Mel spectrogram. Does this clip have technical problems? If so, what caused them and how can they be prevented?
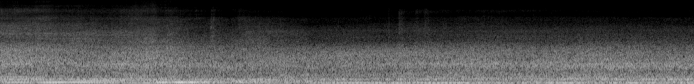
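Yes. Between 0.58 s and 6.1 s there is a regular tick or small pop roughly every 1.1 s, about seven in all, heard while the everyday sound is playing. These are clock drift buffer slips. The likely cause is two devices running on separate clocks that disagree by around 150 ppm, so the buffer between them slowly drifts until a handful of samples, on the order of seven, is dropped or repeated. On a spectrogram each slip appears as a thin vertical broadband line at evenly spaced intervals. On a zoomed waveform it shows as a sudden step or kink where the signal jumps. Prevention: lock both devices to a shared word clock, or use adaptive sample-rate conversion between them.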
